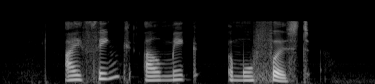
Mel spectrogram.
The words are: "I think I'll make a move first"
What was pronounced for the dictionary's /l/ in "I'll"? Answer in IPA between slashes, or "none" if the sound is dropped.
/l/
